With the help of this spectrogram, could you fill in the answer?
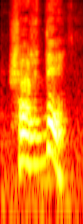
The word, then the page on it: ʃardɯ: Xyzyl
